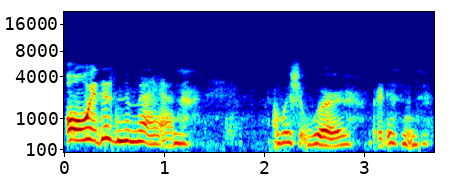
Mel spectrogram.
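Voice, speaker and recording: A woman's voice: fairly high pitch, lively intonation, measured pace, husky, heavily acted. An actress playing a shy, apologetic, timid young woman in a 1950s radio comedy. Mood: embarrassed, timid. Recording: dull old radio recording.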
